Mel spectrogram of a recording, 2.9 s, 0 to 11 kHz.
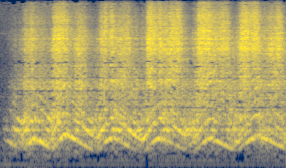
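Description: High-pitched Formula 1 racing car engines whine and rise and fall in pitch over and over in a steady cycle, loud and continuous, played from a tape recorder during lunch by a German fan group at Mogyoród, Hungary, venue of the Hungarian Grand Prix, with no voices.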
